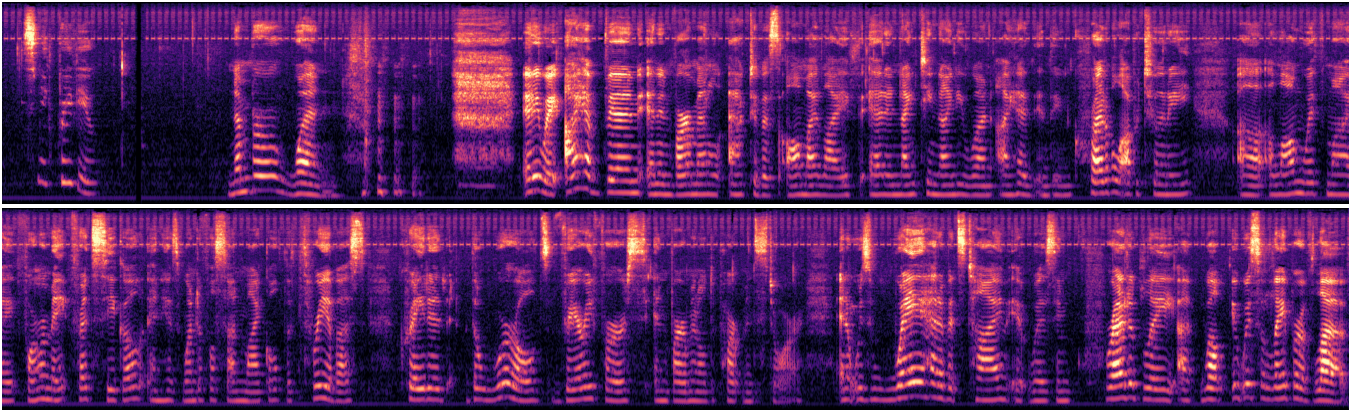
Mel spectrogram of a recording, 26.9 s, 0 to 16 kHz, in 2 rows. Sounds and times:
Speech: 0:00.2 - 0:01.0, 0:02.3 - 0:03.4, 0:05.2 - 0:26.9.

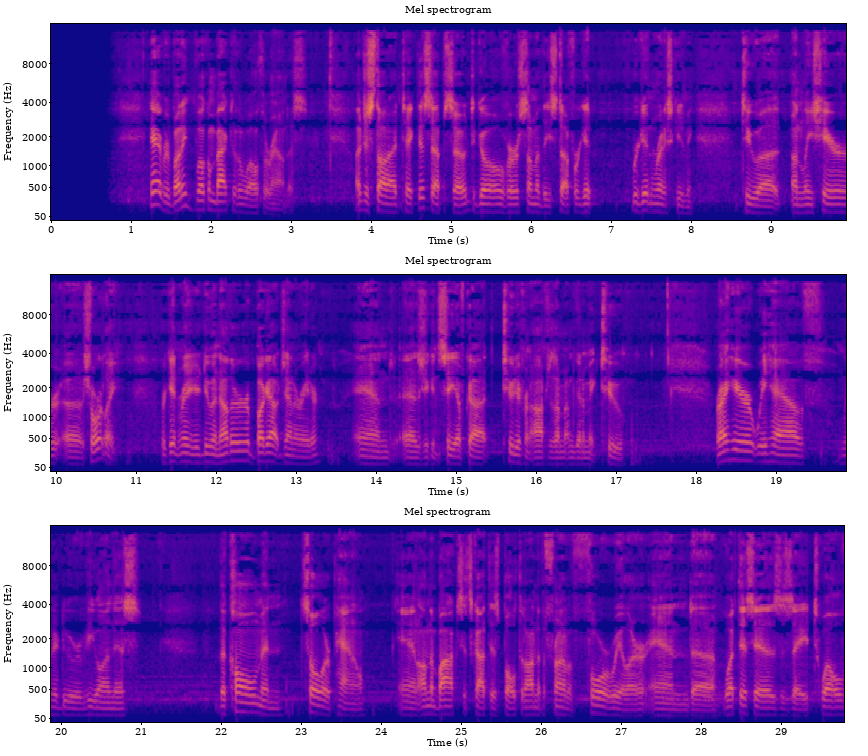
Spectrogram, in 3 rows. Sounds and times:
Inside, small room: 0:00.7 - 0:29.7
Speech: 0:01.2 - 0:17.2, 0:18.2 - 0:21.0, 0:22.0 - 0:29.7.

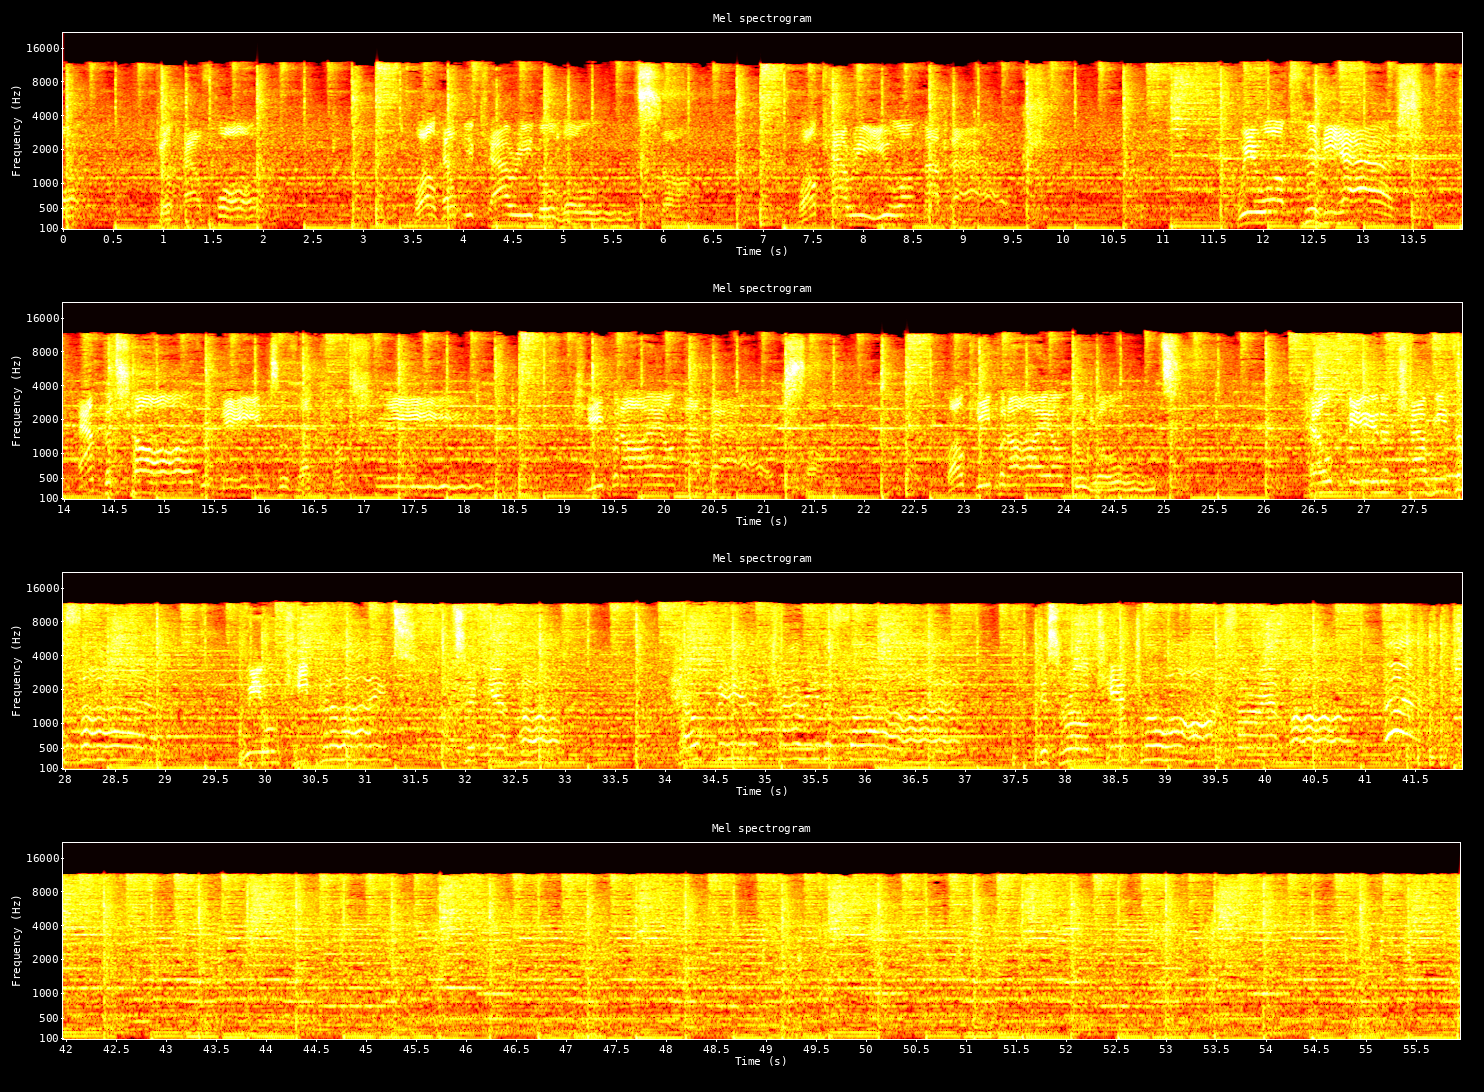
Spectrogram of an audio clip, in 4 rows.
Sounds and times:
Music: 0:00.0 - 0:55.9.

